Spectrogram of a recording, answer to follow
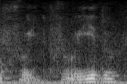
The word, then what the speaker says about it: fluido: Fluido realmente não é o correto. Fluidos. Acentuação no U, né? A sílaba tônica nos fluidos, e não fluidos.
